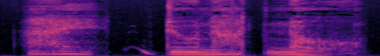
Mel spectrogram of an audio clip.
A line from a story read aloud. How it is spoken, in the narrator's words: Owen whispered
